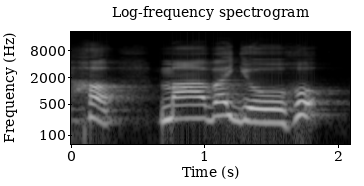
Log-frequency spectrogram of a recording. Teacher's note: यो में ओ की मात्रा तो विसर्ग को पढ़ेंगे ह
